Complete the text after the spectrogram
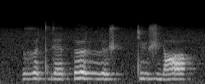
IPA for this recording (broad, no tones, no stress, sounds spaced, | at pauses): ɣ œ t ɡ ɛ θ œ lː ø ʒ tː y ʒ j ɑ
